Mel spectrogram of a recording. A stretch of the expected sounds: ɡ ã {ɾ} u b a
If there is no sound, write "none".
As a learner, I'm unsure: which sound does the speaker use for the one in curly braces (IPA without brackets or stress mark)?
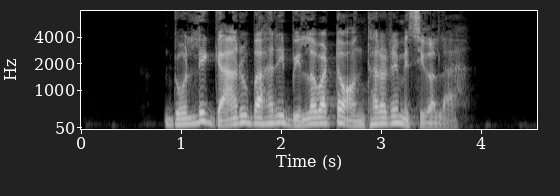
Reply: ɾ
